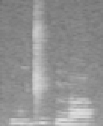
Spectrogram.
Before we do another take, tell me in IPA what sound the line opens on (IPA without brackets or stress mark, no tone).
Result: w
